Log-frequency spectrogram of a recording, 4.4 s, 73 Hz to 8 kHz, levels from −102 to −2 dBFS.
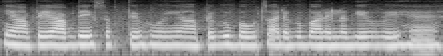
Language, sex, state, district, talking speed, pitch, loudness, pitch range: Hindi, female, Haryana, Charkhi Dadri, 205 wpm, 185 Hz, -17 LUFS, 180-190 Hz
